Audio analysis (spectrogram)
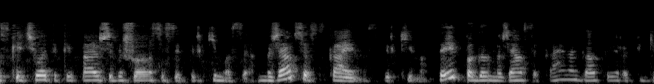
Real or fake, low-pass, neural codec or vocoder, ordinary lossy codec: fake; 7.2 kHz; codec, 16 kHz, 16 kbps, FreqCodec, smaller model; MP3, 32 kbps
